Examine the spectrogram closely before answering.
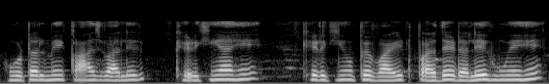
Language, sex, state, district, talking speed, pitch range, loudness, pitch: Hindi, female, Madhya Pradesh, Bhopal, 140 wpm, 200-225 Hz, -16 LUFS, 215 Hz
